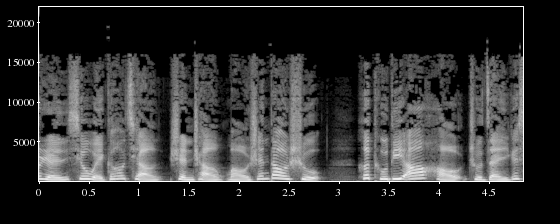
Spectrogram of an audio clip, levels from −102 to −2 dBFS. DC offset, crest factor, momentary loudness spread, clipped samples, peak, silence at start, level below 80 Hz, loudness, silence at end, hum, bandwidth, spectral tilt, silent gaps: under 0.1%; 16 dB; 6 LU; under 0.1%; -2 dBFS; 0 s; -58 dBFS; -17 LUFS; 0 s; none; 16 kHz; -4 dB/octave; none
